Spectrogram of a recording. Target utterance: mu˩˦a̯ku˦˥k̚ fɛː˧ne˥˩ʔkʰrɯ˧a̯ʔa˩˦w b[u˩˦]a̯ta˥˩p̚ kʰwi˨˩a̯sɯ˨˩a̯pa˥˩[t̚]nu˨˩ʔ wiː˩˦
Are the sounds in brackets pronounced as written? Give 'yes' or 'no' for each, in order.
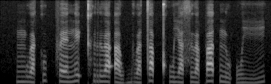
yes, yes

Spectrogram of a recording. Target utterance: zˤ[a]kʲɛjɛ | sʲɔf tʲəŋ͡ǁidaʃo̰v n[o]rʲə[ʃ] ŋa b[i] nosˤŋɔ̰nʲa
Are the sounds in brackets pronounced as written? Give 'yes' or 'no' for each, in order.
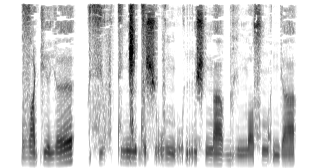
yes, no, yes, yes

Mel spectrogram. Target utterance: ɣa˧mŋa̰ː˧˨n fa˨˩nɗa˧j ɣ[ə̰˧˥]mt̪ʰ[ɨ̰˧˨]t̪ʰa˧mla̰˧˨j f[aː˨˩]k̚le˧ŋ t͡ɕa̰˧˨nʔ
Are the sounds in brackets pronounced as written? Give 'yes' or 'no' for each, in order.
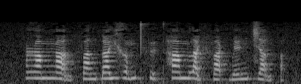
yes, yes, no

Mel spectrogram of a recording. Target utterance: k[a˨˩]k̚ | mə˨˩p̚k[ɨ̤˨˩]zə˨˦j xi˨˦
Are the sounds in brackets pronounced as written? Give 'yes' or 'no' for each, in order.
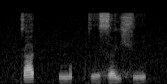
no, yes

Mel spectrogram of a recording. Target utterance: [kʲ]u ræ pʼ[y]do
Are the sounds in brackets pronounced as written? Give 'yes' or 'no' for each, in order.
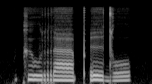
yes, no

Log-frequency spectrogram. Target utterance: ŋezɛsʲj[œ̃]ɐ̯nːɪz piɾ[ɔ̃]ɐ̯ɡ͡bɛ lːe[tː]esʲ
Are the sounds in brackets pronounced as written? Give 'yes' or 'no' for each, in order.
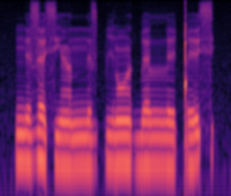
no, yes, no

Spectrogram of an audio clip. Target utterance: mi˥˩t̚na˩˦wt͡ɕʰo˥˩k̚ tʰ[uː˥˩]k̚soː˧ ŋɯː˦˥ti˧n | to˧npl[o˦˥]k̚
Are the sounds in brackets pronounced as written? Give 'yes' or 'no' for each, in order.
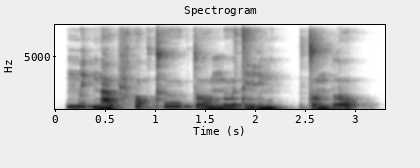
yes, yes

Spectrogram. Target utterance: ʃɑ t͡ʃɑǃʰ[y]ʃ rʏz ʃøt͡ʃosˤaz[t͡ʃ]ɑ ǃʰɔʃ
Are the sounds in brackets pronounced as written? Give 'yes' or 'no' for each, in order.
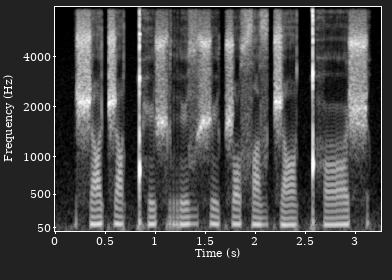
no, yes

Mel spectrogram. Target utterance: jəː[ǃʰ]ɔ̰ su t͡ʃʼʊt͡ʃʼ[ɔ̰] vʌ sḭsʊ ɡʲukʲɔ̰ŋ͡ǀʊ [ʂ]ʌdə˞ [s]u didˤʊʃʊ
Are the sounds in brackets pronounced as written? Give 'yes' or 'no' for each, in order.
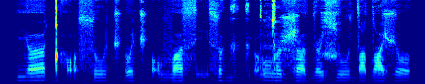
yes, yes, yes, no

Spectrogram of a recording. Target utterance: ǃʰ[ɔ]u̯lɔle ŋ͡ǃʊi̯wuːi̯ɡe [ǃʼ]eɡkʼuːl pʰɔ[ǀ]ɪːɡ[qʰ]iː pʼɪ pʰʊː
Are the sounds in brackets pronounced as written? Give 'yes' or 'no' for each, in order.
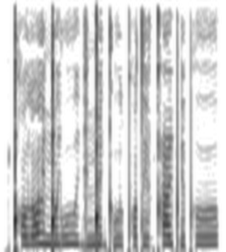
yes, no, no, yes

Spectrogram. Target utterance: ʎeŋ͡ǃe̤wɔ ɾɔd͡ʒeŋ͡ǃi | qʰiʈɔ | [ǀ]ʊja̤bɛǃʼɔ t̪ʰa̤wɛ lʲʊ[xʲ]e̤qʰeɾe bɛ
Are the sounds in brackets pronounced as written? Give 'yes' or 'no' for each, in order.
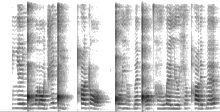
no, yes

